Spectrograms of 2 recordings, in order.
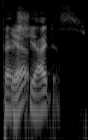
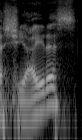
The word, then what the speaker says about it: fasciitis: He has a case of plantar fasciitis. Is that how you pronounce it? – Fasciitis. – Yep. Fasciitis. That means Brock Osweiler gets the start.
